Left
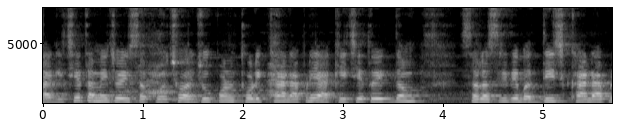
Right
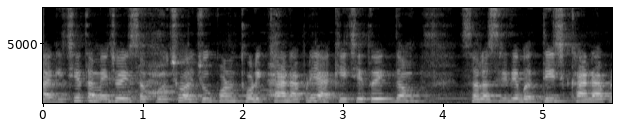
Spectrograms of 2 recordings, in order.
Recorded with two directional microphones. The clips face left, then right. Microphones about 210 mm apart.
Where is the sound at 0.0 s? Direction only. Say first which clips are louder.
Left 4 dB; 45° left (ahead or behind).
